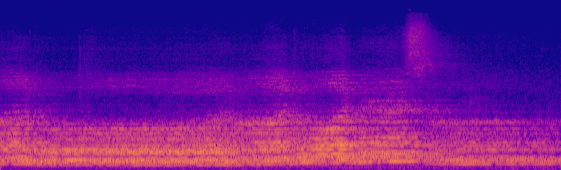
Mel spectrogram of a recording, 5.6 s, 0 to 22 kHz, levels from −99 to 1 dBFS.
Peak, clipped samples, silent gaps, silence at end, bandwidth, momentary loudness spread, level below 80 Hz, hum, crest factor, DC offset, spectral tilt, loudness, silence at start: -16 dBFS; under 0.1%; none; 0 s; 13 kHz; 9 LU; -70 dBFS; none; 16 dB; under 0.1%; -8 dB/octave; -34 LUFS; 0 s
